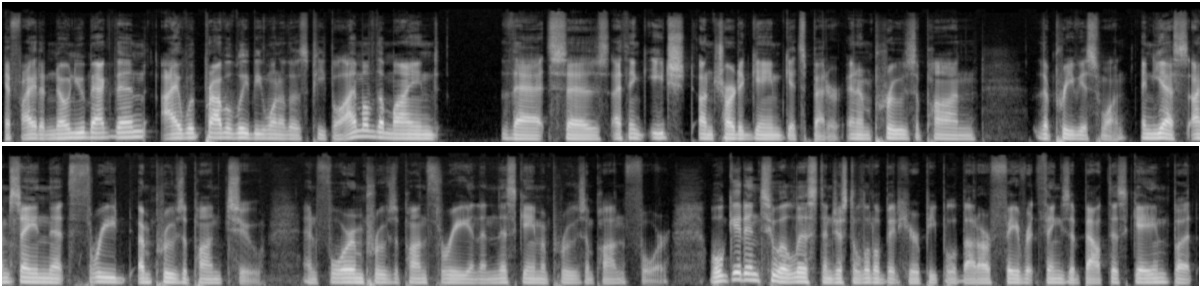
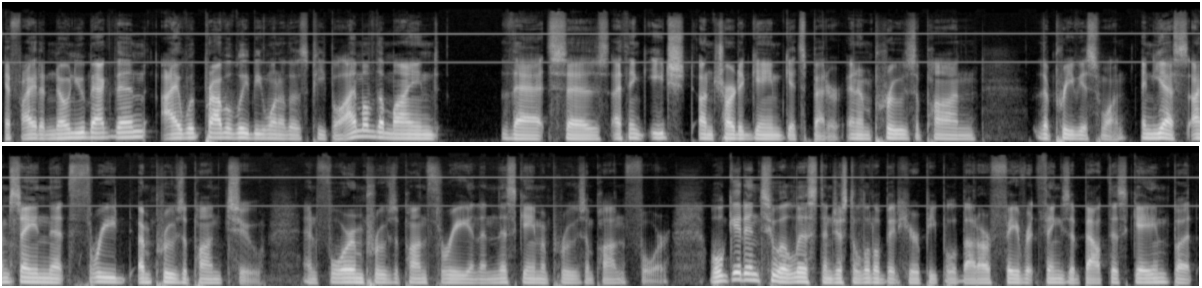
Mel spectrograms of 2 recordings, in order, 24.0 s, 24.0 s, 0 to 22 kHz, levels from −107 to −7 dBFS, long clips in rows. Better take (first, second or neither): first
